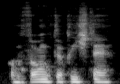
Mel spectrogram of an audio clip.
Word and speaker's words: Vongerichten: You pronounce his last name. Vongerichten.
